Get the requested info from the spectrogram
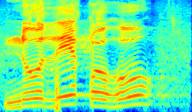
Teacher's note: ذال پر زبان نکالی، قاف کے ساتھ ملایا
